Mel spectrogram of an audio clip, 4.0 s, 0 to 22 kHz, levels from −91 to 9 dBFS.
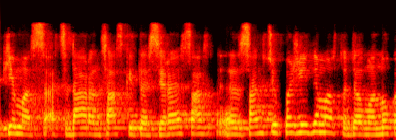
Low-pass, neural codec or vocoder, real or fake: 10.8 kHz; none; real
